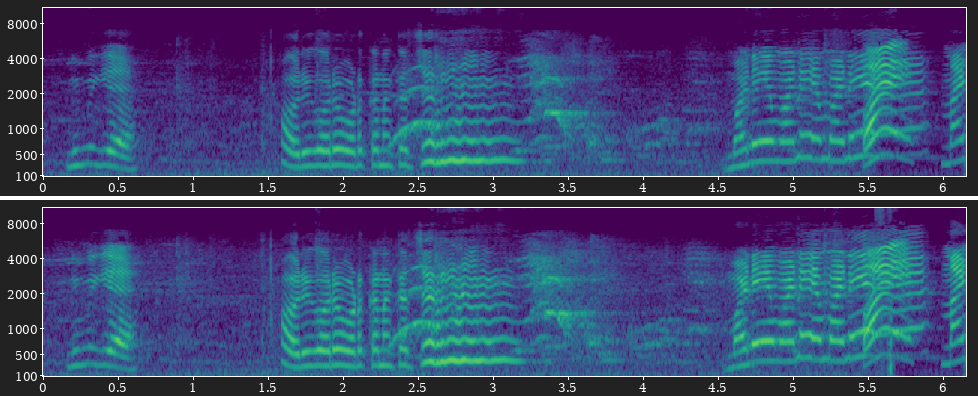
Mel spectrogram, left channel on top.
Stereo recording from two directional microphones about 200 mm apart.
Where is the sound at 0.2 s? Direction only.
55° left (ahead or behind).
